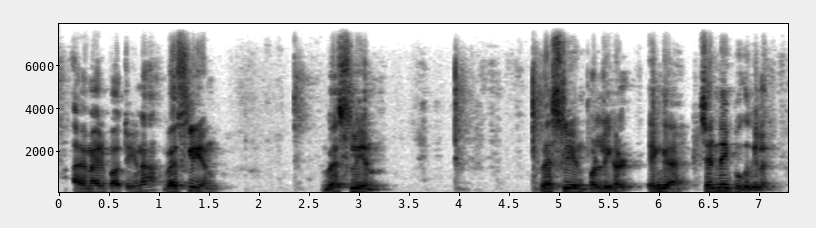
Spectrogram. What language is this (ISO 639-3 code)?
tam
